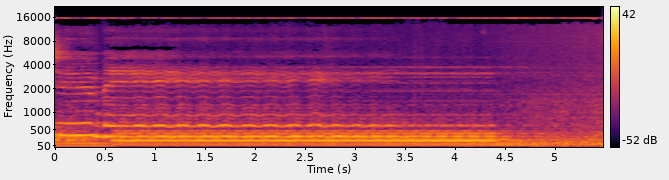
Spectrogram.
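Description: A young woman sings a long held note through a microphone.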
